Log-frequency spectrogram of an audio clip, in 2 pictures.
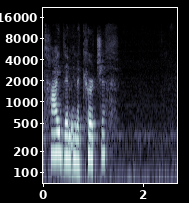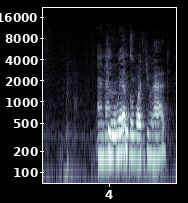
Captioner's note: pauses for 3 seconds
